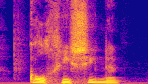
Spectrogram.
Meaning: colchicine
- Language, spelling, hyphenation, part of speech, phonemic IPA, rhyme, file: Dutch, colchicine, col‧chi‧ci‧ne, noun, /ˌkɔl.xiˈsi.nə/, -inə, Nl-colchicine.ogg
